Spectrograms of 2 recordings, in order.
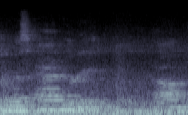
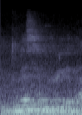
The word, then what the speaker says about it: misandry: I'll just add that about pronunciation, I refer to misandry. It's probably less correct than misandry. I do that because I want to emphasize the andry.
